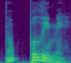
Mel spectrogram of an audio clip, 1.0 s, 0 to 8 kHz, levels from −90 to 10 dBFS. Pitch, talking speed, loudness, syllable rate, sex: 105 Hz, 190 wpm, -17 LUFS, 4.8 syllables/s, male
